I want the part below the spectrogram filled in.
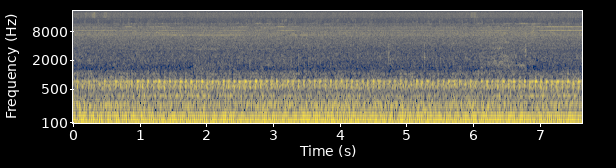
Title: Alfa Romeo guiletta 2011 1.4tb Lusso Strange Engine Sound in cabin at idle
